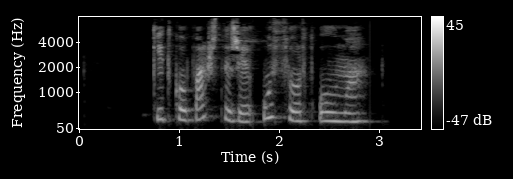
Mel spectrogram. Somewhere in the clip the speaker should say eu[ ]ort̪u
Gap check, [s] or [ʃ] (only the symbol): s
